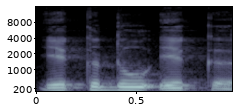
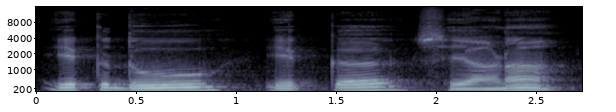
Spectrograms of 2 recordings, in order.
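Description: First: ਇੱਕ ਦੂ ਇੱਕ run together as one phrase; ਇੱਕ ਦੂ ਇੱਕ slurred into a single unit; wrong way, all joined. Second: ਇੱਕ ਦੂ joined, then ਇੱਕ ਸਿਆਣਾ as a separate phrase; measured ਇੱਕ ਦੂ ਇੱਕ ਸਿਆਣਾ with the stress on ਦੂ; correct phrasing. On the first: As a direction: imitate the mistaken reading that joins all three words ਇੱਕ ਦੂ ਇੱਕ. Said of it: "ਕਈ ਸਿੰਘ ... ਇਹ ਤਿੰਨੇ ਪਾਠ ਸੰਬੰਧਕ ਕਰਵਾ ਦਿੰਦੇ ਹਨ". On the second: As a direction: slowly recite ਇੱਕ ਦੂ as one unit, break, then ਇੱਕ ਸਿਆਣਾ. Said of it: "ਇਸ ਪਾਠ ਨੂੰ ਅਲੱਗ-ਅਲੱਗ ਨਹੀਂ ਬੋਲਣਾ". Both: Shown as a demonstration.

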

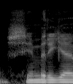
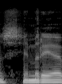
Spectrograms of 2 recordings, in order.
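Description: First: ਸਿਮਰੀਐ said simriai, ending on ai; correct pronunciation. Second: ਸਿਮਰਿਆ said simria, ending on a; common wrong pronunciation. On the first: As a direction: end ਸਿਮਰੀਐ on ai. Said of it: "ਸਿਮਰੀਐ ਬੋਲਣਾ ਹੈ". (ਸਹੀ ਉਚਾਰਨ ਸਿਮਰੀਐ) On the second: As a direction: demo the usual simria. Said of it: "ਹੁਣ ਵਾਲਾ ਜੋ ਬੋਲਦੇ ਹਨ". (ਪ੍ਰਚਲਿਤ ਗਲਤ ਉਚਾਰਨ ਸਿਮਰਿਆ) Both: Shown as a demonstration.

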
